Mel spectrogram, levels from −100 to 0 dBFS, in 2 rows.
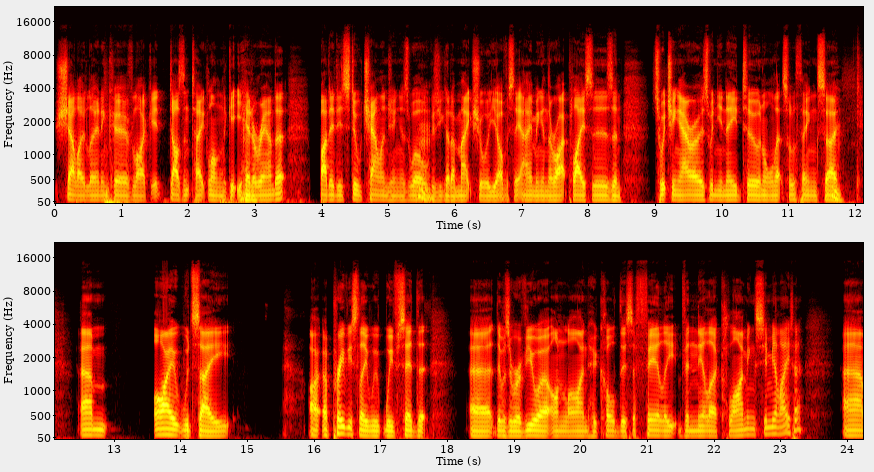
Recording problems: abrupt cut into speech; at the end

